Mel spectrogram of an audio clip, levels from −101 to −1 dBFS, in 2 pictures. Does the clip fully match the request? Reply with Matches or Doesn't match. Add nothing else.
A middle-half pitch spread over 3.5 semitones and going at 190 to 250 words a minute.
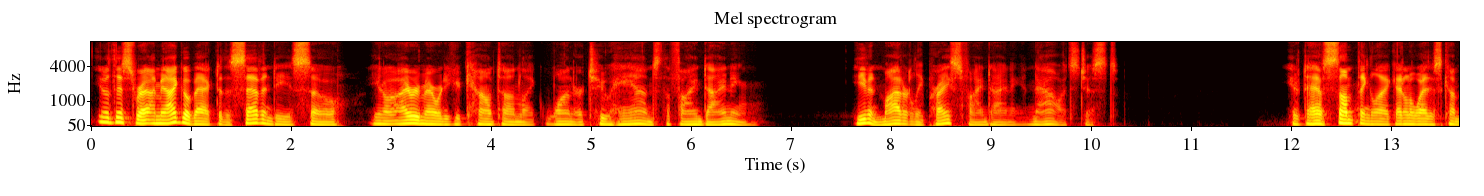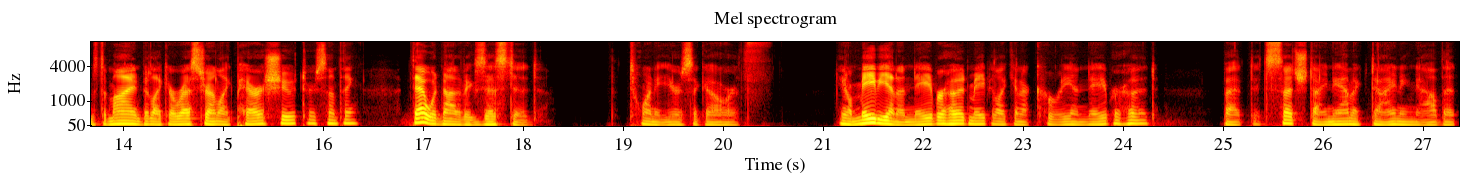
Matches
